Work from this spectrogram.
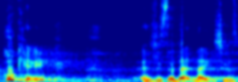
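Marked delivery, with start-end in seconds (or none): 0.1-0.7 higher, louder relieved okay. Retold or imitated. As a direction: burst out with relief. Relieved boy accepts the punishment.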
